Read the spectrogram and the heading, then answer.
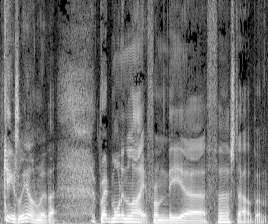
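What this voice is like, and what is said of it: Announcer-style radio voice. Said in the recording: “That's his best radio voice.”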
